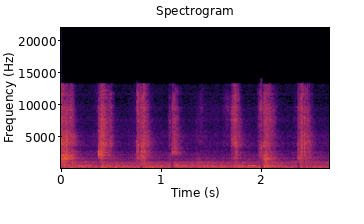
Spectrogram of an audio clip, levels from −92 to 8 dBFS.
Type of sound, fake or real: fake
